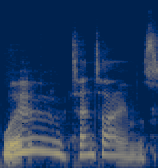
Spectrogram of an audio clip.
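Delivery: high, loud cheer that sounds sarcastic. Cheering that the hype train reached level three: unintentionally sarcastic cheer. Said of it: "That sounded really sarcastic".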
